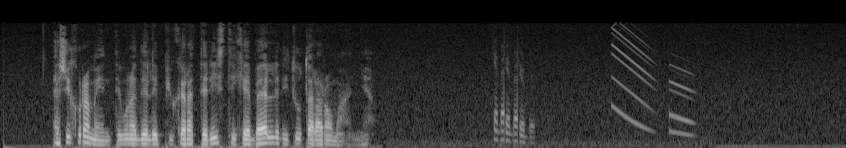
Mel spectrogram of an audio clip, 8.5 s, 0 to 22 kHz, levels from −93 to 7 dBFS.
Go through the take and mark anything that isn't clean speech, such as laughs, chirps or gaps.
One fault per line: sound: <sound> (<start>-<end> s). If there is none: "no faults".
sound: chirp (4.9-5.4 s)
sound: chirp (6.1-7.0 s)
